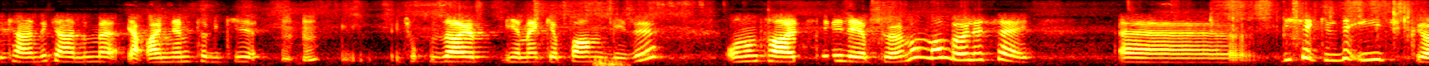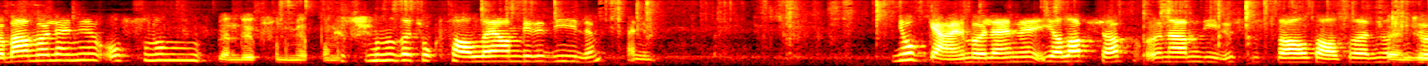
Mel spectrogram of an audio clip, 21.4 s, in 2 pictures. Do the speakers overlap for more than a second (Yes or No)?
No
